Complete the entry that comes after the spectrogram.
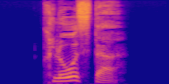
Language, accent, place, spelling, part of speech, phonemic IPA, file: German, Germany, Berlin, Kloster, noun, /ˈkloːstɐ/, De-Kloster.ogg
- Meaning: convent, monastery, cloister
